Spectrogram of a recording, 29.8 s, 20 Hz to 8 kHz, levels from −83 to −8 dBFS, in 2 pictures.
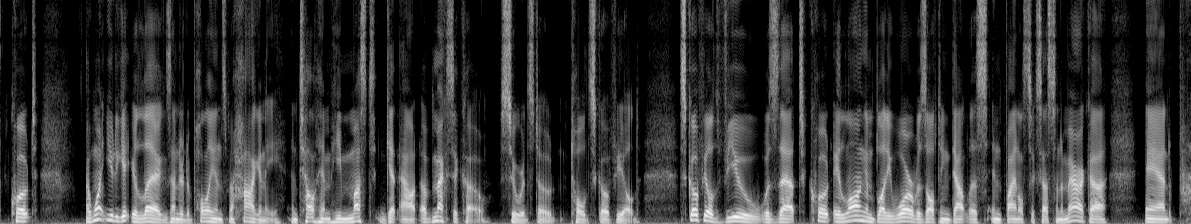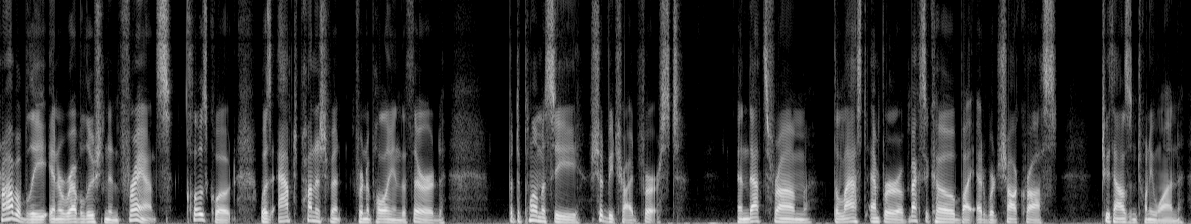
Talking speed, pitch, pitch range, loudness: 150 wpm, 110 Hz, 95-125 Hz, -20 LUFS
